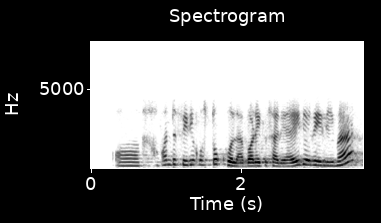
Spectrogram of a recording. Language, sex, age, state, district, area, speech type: Nepali, female, 18-30, West Bengal, Kalimpong, rural, conversation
